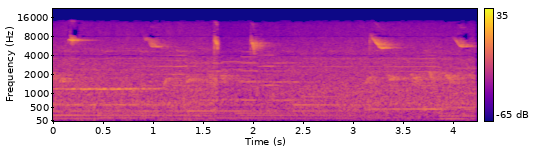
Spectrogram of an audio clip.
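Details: A Grey Wagtail in summer plumage gives six sharp, very high, clipped notes at irregular intervals over about four seconds, against a faint steady background hum.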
